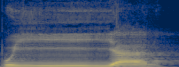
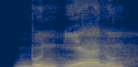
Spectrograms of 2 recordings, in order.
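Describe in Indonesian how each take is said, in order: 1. Bunyi n sebelum y hilang. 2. Bunyi n sebelum y jelas. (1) "bukan buyan" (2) "bunyanun bukan buyan"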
